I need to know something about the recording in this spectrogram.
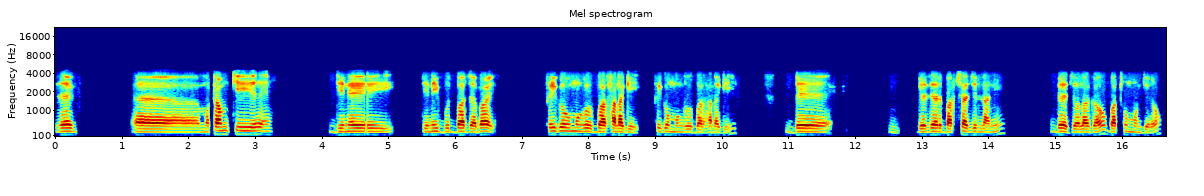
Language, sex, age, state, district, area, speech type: Bodo, male, 60+, Assam, Baksa, rural, conversation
